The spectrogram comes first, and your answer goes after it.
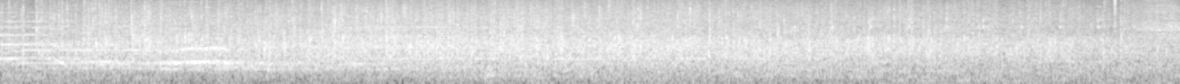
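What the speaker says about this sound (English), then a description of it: "I think some applause is in order for all of you" A large commencement ceremony crowd breaks into sustained, even applause that fills the hall for several seconds without letting up.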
